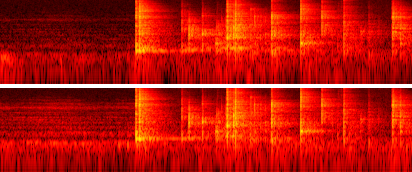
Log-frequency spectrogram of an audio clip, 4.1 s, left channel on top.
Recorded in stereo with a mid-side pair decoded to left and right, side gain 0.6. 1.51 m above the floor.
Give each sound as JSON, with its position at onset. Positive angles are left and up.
{"t": 1.4, "sound": "crumpling", "azimuth_deg": -15, "distance_m": 1.3}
